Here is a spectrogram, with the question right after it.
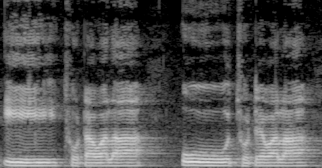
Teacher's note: संवृत स्थिति से कुछ अधिक खुलता है अर्थात मुंह आधे से कम खुलता है पूरा नहीं खुलता जबक सम्रत स्वर में क्या होता था कि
